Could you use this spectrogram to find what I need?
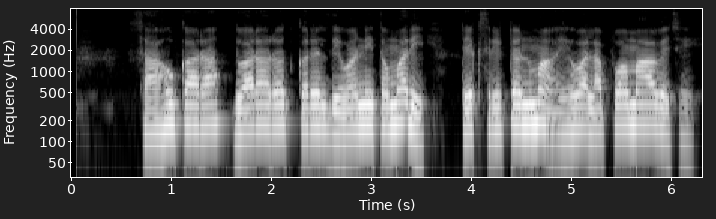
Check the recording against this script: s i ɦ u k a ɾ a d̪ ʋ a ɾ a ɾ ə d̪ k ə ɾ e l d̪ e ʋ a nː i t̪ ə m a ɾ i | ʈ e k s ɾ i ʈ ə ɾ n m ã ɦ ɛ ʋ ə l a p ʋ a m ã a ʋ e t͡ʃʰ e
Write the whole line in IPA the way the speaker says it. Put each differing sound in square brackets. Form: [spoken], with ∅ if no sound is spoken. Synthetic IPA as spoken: s [a] ɦ u k a ɾ a d̪ ʋ a ɾ a ɾ ə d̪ k ə ɾ e l d̪ e ʋ a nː i t̪ ə m a ɾ i | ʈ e k s ɾ i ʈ ə ɾ n m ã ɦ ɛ ʋ [a] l a p ʋ a m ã a ʋ e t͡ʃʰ e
